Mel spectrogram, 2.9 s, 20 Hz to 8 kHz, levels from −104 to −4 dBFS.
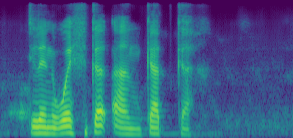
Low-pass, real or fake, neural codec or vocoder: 7.2 kHz; fake; codec, 16 kHz, 2 kbps, X-Codec, HuBERT features, trained on LibriSpeech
